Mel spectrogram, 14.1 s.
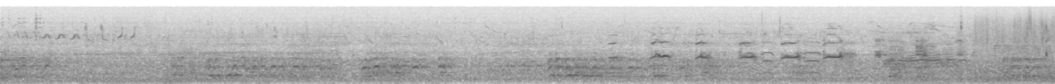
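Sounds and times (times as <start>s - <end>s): faint background hiss: 0.0s - 14.0s
bird calling: 8.1s - 14.0s.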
